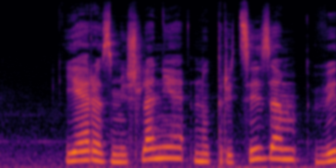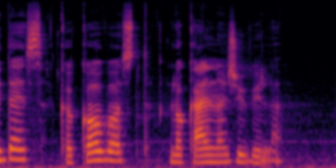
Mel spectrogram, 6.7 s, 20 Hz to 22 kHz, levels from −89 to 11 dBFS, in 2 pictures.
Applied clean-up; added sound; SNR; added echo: none; none; none; none.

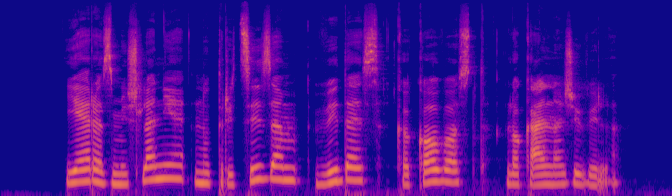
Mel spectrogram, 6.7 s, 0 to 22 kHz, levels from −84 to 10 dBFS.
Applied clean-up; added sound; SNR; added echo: neural mask model DeepFilterNet 3.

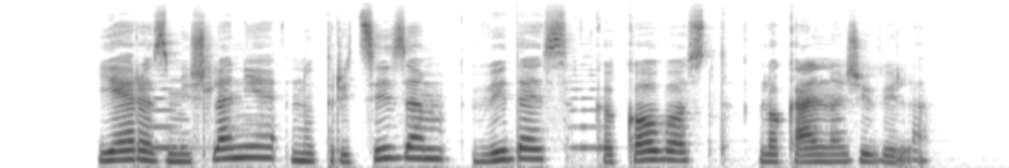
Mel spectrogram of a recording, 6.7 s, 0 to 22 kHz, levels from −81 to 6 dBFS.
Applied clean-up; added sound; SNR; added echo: neural mask model RNNoise.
